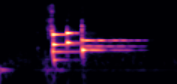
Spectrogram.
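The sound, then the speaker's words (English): Three quick bright notification chime tones from a device in rising succession, the last one ringing out and fading over about a second, clear with no talking. “getting notifications is my new favorite.”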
